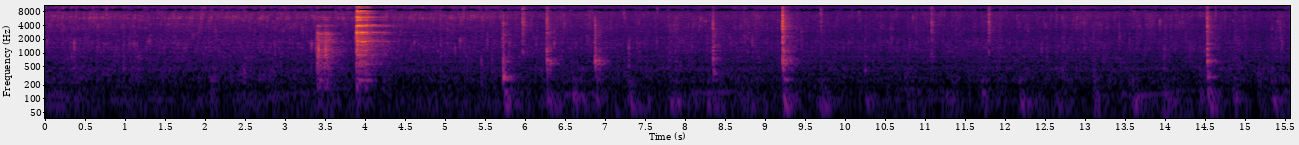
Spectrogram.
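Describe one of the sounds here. Chiles and onions sizzle gently in oil in a frying pan.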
